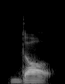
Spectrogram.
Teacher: If L comes first, it is pronounced as a clear frontal L, as also in clear, and if the vowel comes first, L is released as a dark, more back L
